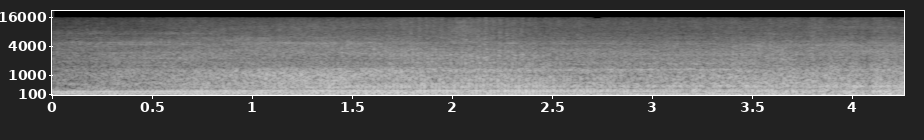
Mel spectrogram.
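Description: Inline-four sport motorcycle engine running steadily at cruising speed on the move, with wind rumble on the microphone.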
